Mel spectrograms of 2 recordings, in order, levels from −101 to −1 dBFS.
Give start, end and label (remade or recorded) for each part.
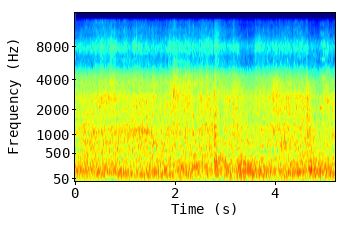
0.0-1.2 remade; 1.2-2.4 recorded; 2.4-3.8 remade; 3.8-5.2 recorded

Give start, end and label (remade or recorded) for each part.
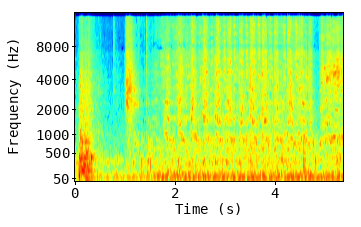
0.0-1.1 recorded; 1.1-3.0 remade; 3.0-4.1 recorded; 4.1-4.6 remade; 4.6-5.4 recorded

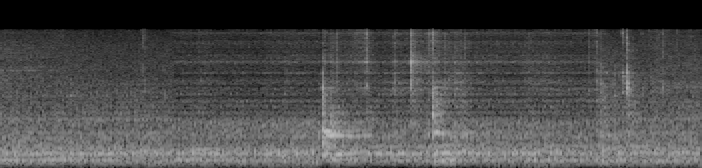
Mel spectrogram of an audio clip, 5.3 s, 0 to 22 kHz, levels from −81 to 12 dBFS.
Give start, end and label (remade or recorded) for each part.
0.0-1.3 recorded; 1.3-4.5 remade; 4.5-5.3 recorded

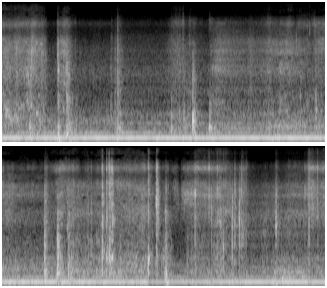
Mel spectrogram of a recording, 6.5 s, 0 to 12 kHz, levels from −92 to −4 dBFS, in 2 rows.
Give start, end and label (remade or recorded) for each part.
0.0-1.1 recorded; 1.1-2.7 remade; 2.7-5.1 recorded; 5.1-6.5 remade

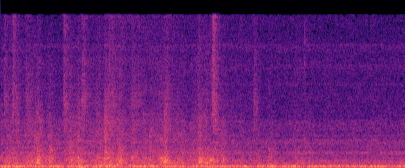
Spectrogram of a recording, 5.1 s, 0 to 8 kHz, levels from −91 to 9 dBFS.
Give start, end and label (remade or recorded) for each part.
0.0-1.1 recorded; 1.1-2.3 remade; 2.3-5.1 recorded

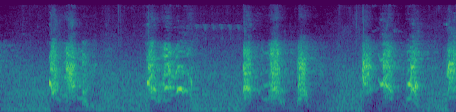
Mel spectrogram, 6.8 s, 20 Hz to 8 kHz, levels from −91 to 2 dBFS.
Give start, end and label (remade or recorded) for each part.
0.0-6.8 recorded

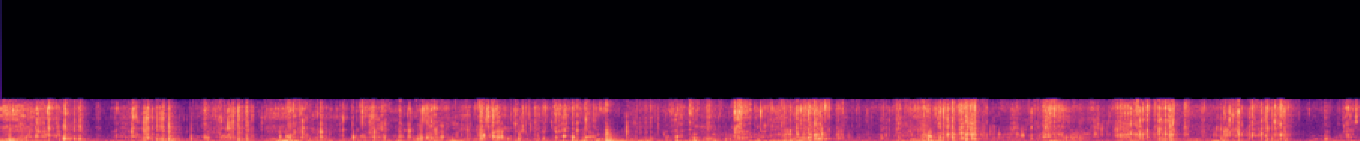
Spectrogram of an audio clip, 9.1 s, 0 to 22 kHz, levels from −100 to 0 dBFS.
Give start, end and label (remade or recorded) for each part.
0.0-4.3 recorded; 4.3-5.4 remade; 5.4-7.5 recorded; 7.5-8.5 remade; 8.5-9.1 recorded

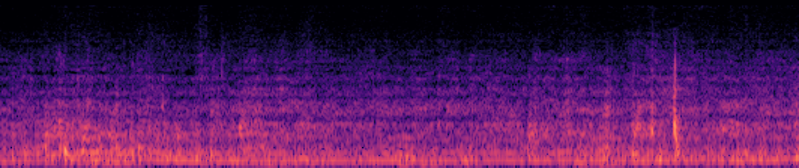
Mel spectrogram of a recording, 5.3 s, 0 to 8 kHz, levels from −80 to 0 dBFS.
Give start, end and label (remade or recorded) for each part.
0.0-5.3 remade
